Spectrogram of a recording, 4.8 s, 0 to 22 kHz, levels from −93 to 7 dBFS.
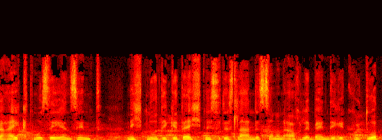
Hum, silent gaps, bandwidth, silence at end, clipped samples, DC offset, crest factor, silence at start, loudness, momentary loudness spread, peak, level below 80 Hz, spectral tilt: none; none; 13.5 kHz; 0 s; under 0.1%; under 0.1%; 20 dB; 0 s; -28 LUFS; 6 LU; -8 dBFS; -56 dBFS; -4 dB/octave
